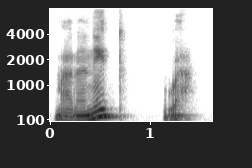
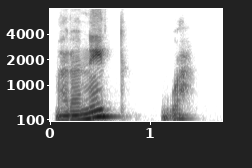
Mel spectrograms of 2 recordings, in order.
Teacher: en vez de decir ta, solamente pronunciamos la T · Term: Elisión vocálica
